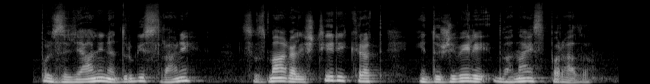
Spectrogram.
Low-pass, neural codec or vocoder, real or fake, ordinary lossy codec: 19.8 kHz; none; real; none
